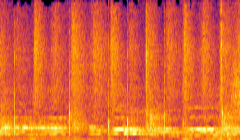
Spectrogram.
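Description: Nylon-string acoustic guitar played with hand clapping in time and some singing along, an informal jam.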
